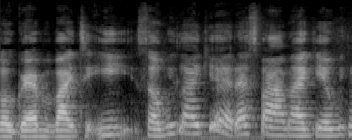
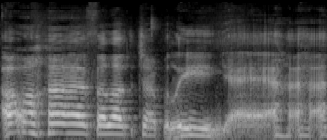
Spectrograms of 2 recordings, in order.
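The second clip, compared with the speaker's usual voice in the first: put-on slow speech broken up by laughter; 3 semitones higher than usual. Retelling joking with a friend at the table: imitating laughing while talking. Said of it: "laughing, like".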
